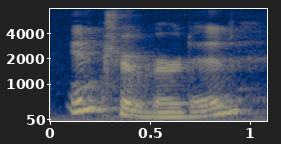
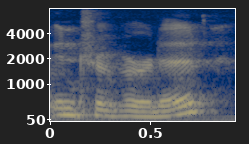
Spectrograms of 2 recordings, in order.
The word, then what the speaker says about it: introverted: So where I mentioned the T, it matters when I change to introverted, then I have to add another syllable, which consists of a lax I and the voiced D sound, and then this T becomes a flap. So it sounds more like verted, instead of verted. Americans will use that flap T between two unstressed vowels. So introverted, same thing with extroverted. We kind of lose that T and it becomes did.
